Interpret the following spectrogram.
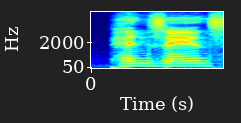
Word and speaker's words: Penzance: Penzance like dance.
